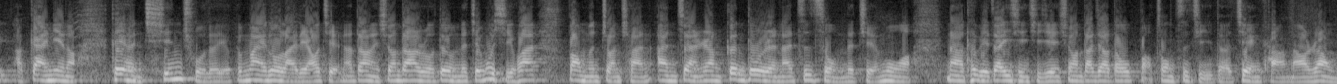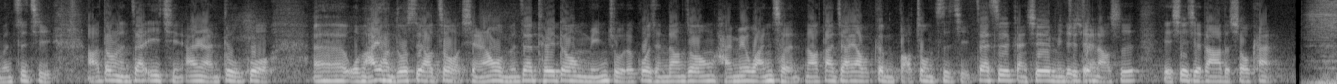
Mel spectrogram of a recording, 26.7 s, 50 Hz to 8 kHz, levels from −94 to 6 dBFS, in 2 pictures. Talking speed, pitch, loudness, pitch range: 330 characters per minute, 130 Hz, -22 LUFS, 120-135 Hz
